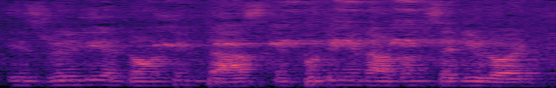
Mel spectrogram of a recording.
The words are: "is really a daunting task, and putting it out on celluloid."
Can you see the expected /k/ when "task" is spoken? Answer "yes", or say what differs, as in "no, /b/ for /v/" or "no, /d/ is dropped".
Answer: yes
